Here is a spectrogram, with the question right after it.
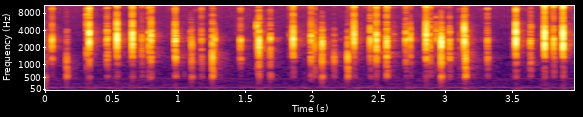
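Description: A full-size mint-green Cyberboard R3 mechanical keyboard with a metal case, plastic keycaps and Holy Panda switches rests on a desk while two hands type steadily with their fingertips. The result is a quick, continuous stream of crisp, bright clacks with almost no low end, each keystroke dying away instantly over a faint steady hum.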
